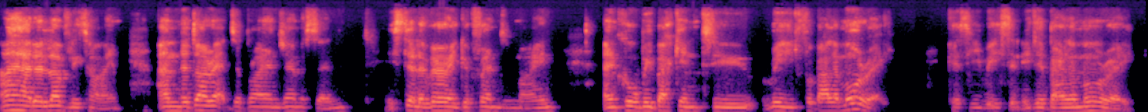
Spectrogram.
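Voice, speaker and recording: British male, early 50s, voice-trained actor, medium pitch, reminiscing podcast guest. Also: steady tone, moderate pace, vocal fry, mellow, low-quality recording. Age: early fifties.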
